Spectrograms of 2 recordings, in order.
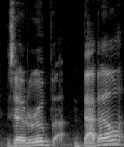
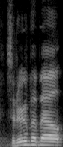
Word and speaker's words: Zerubbabel: I can't even pronounce that name. It's Zerubbabel, I believe is what the name is. Zerubbabel Endicott.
